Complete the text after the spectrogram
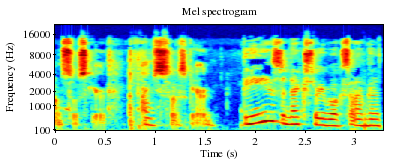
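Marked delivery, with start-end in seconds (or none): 0.0-0.6 breathy whisper of mock fright; whispered fear. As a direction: whisper it as if scared to say it aloud. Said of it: "Oh my god".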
